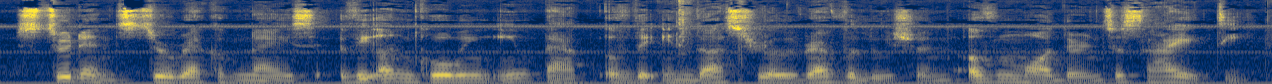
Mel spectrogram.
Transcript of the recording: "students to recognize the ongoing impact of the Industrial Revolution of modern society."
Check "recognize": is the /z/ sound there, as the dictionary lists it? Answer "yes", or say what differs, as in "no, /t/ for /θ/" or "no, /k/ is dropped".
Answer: no, /s/ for /z/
